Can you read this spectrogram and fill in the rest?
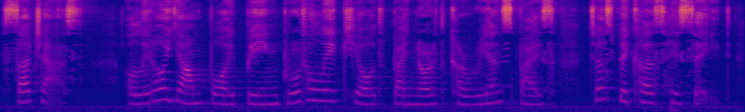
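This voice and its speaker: Young female student, careful earnest recitation, slightly high voice, light background noise. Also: slow, rough recording. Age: young adult. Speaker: student reciting a famous speech. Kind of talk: memorized speech recitation.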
